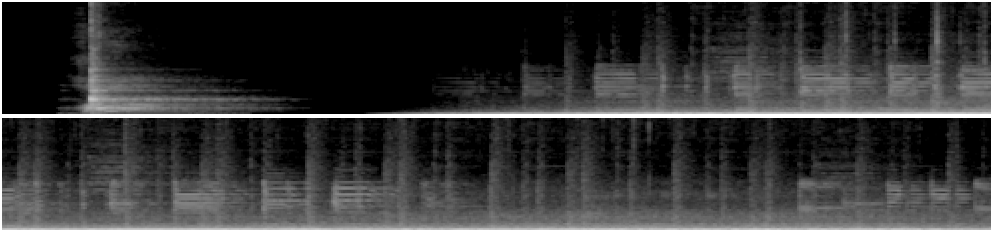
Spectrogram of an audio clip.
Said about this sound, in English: Taylor, Masato, and Kaori are driving around in the car, and Masato spots an interesting place and asks Taylor about it.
